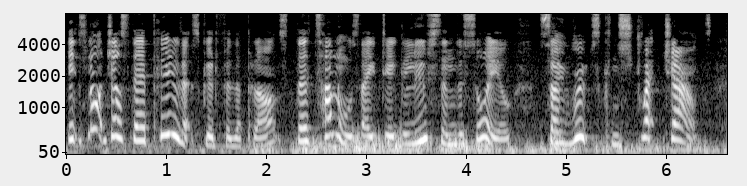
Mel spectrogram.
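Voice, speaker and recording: Woman acting kindly storybook grandmother, knowing and patient, very animated pitch, some background noise. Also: unhurried. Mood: earnest, explaining. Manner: patient, explaining. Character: knowing, kindly grandmother who loves worms. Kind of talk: children's storybook character reading.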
